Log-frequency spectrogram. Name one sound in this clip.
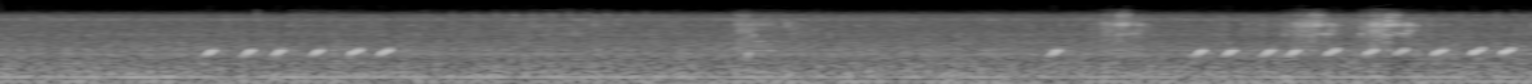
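Short rising electronic blips sound in quick runs, like a game's pickup sounds.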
